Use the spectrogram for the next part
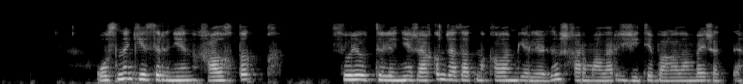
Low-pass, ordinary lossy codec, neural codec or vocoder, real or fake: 7.2 kHz; Opus, 32 kbps; none; real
